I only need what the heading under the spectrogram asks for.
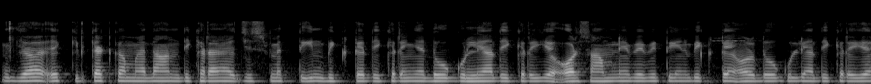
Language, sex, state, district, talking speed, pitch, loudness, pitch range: Hindi, male, Bihar, East Champaran, 215 wpm, 155 Hz, -28 LUFS, 150-155 Hz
